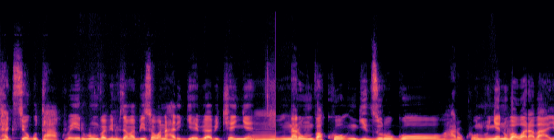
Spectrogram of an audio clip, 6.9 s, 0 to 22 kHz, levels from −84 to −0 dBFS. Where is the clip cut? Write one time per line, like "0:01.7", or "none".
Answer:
0:03.5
